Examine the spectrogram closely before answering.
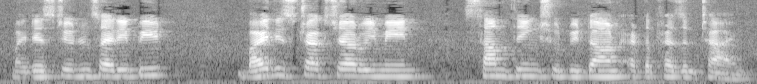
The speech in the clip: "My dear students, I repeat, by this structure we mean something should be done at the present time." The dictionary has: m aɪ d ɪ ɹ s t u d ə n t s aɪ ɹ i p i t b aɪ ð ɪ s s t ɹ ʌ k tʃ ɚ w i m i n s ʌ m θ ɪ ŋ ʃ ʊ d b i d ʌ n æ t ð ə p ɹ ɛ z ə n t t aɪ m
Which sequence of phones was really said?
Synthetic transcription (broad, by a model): m aɪ d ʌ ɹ s t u d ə n t s aɪ ɹ i p i t b aɪ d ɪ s s t ɹ ʌ k tʃ ɚ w i m i n s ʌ m t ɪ ŋ ʃ ʊ d b i d ʌ n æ t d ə p ɹ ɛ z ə n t t aɪ m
